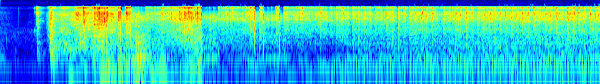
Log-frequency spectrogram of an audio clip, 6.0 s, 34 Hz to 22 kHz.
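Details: 1968 VW Baja Bug after adjusting ignition timing with a voltmeter to cure backfire: cranks briefly, catches cleanly and settles into a steady even idle with no pops or backfires.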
